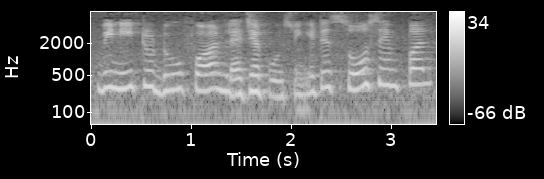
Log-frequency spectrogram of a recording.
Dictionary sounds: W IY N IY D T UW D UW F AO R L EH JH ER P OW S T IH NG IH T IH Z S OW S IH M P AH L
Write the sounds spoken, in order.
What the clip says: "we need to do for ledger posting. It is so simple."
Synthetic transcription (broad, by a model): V IY N IY D T UW D UW F AO R L EH JH ER P OW S T IH NG IH T IH Z S OW S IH M P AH L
